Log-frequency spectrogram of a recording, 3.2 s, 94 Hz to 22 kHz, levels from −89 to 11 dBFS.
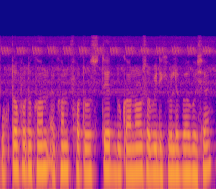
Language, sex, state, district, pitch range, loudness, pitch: Assamese, male, Assam, Sonitpur, 150-165 Hz, -17 LUFS, 155 Hz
